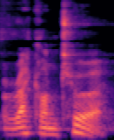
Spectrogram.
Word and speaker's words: raconteur: first new word is recontour Recon that is spelled r a c rack o n on t e Ur tur rakon a rakon is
